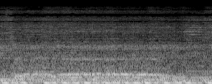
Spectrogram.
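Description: Grindcore band playing live and loud: heavily distorted electric guitars and bass over fast, continuous drumming, with no break in the wall of sound.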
